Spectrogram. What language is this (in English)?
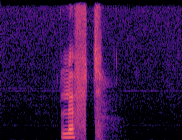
Norwegian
